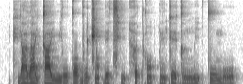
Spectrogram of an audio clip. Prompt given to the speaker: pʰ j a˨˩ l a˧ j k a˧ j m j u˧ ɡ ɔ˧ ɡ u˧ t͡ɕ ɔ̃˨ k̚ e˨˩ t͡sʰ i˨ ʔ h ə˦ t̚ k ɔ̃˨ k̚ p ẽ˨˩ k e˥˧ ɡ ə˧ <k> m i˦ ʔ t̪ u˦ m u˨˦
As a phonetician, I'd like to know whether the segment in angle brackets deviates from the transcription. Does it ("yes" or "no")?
yes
